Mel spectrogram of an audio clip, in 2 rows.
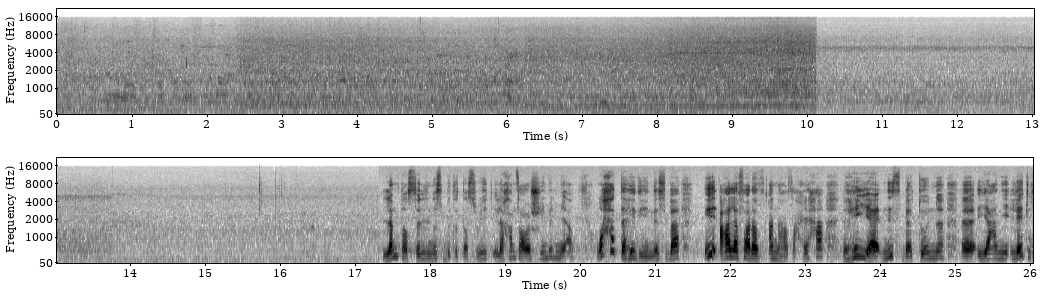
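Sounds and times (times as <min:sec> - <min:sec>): vehicles passing: 0:00.0 - 0:20.2
steady background noise: 0:00.0 - 0:26.0.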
